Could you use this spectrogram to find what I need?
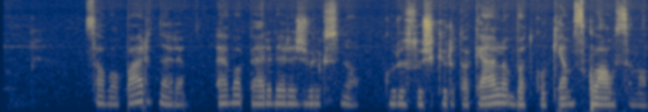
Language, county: Lithuanian, Klaipėda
